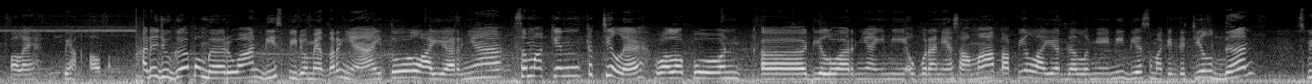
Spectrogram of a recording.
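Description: Careful listening turned up nothing that stood out as a technical problem at any point in the recording.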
